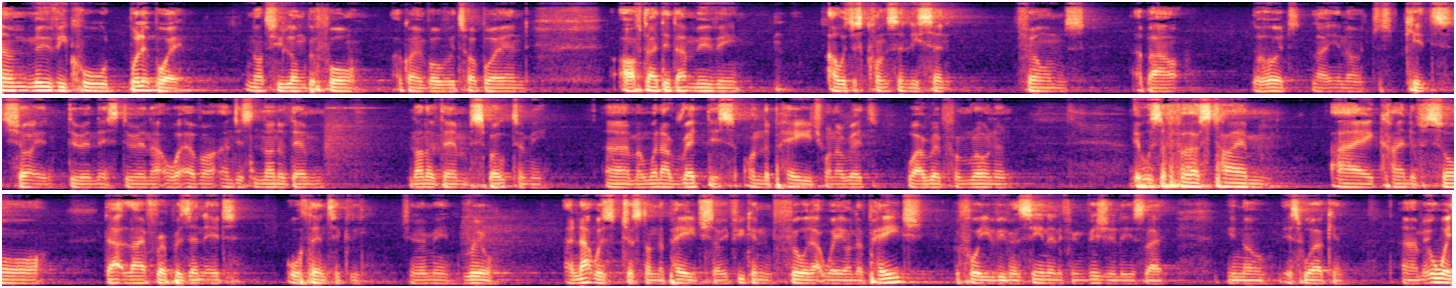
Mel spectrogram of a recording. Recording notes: In this panel conversation we hear from Top Boy’s top table. A live recording from Top Boy Live, a day of talks and workshops supporting the next generation of British talent in film, TV, music and beyond.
